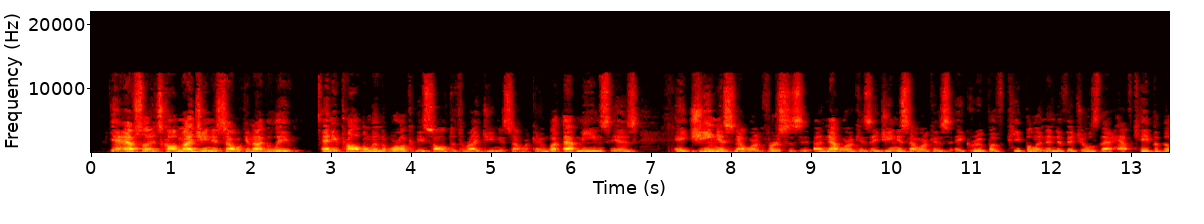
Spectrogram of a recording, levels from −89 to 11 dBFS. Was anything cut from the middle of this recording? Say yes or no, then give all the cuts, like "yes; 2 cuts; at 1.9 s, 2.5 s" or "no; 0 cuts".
no; 0 cuts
